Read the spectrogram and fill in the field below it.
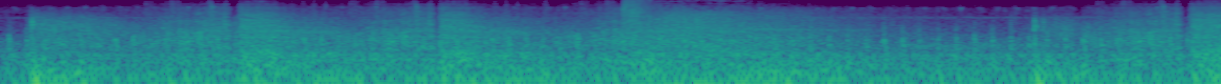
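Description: A helicopter's rotors thump and whir steadily overhead.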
